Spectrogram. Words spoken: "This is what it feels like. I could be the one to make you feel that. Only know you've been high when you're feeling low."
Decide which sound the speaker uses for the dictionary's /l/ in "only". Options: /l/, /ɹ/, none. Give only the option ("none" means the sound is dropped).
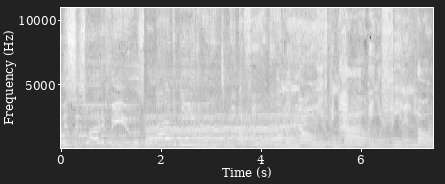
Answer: none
